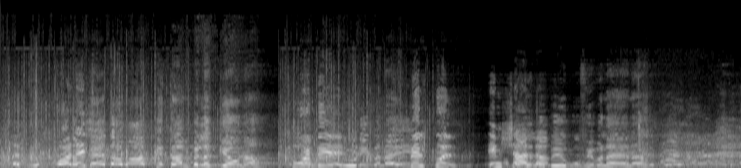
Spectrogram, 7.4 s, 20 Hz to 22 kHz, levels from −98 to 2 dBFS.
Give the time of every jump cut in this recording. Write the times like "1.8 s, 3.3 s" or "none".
2.8 s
